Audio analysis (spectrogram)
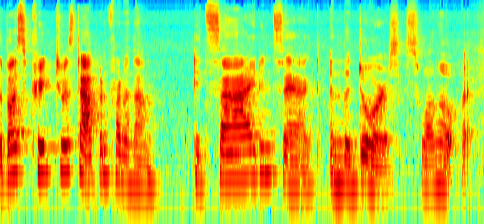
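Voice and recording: With a fairly bright tone, a woman speaks at a fairly low pitch and moderate pace, her pitch varying in an ordinary way.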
